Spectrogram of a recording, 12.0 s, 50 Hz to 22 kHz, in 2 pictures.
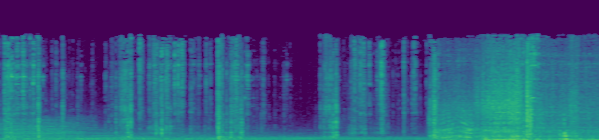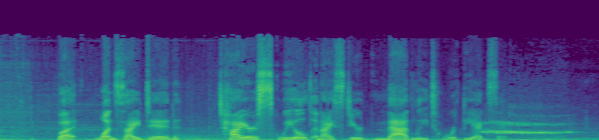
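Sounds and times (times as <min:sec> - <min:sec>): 
keys fumbling at a car ignition: 0:00.0 - 0:04.3
car engine cranking and starting: 0:04.1 - 0:11.9
speech: 0:06.6 - 0:11.2.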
